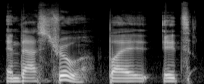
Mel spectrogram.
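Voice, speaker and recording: A man from Brazil giving an earnest, reflective vlog monologue, slowing down on key phrases. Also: a little high, fairly even intonation, clean tone, no room sound. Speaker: vlogger.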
